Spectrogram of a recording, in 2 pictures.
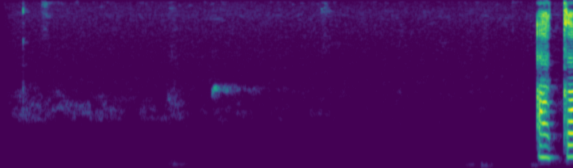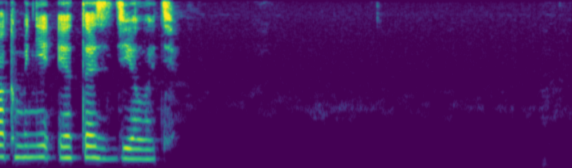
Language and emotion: Russian, neutral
